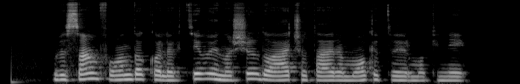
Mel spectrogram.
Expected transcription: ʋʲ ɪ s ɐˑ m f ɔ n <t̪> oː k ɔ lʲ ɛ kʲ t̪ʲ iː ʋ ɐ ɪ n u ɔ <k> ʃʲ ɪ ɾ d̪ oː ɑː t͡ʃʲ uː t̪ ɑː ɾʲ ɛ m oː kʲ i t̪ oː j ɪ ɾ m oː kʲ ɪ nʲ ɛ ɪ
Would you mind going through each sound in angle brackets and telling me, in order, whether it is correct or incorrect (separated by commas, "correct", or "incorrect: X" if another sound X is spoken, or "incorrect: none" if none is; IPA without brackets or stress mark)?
incorrect: d̪, incorrect: none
